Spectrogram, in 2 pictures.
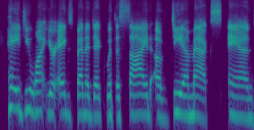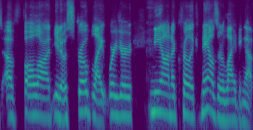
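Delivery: normal talking voice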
